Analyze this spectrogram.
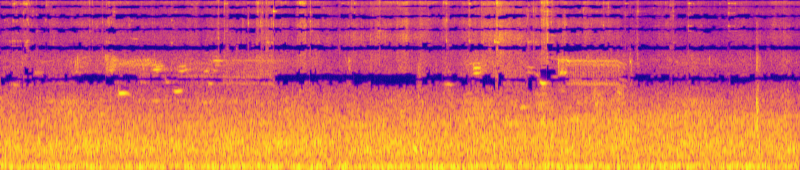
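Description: Steady outdoor background noise, with a few faint, short bird calls in the distance.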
